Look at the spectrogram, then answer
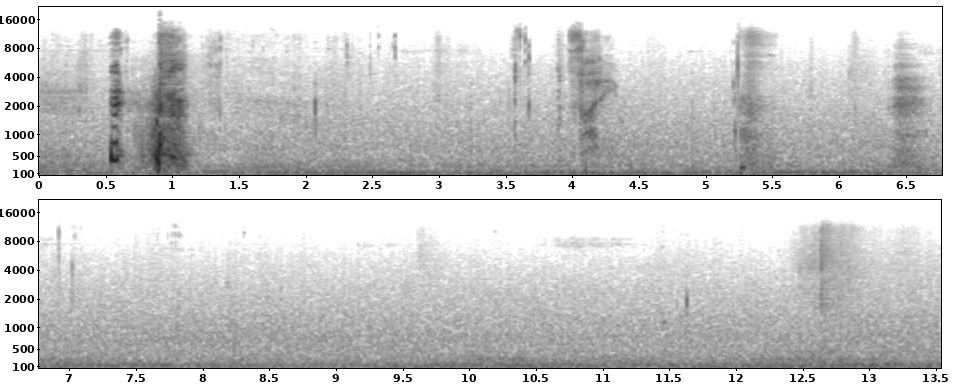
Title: Mom Sneezes and Scares the Little Cat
